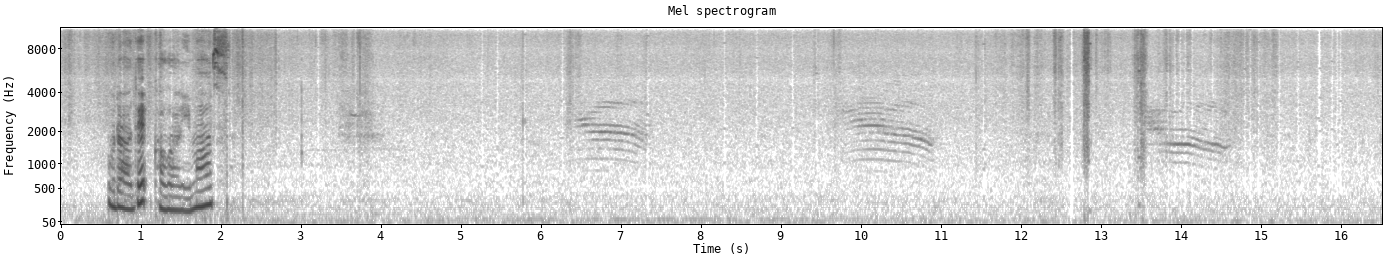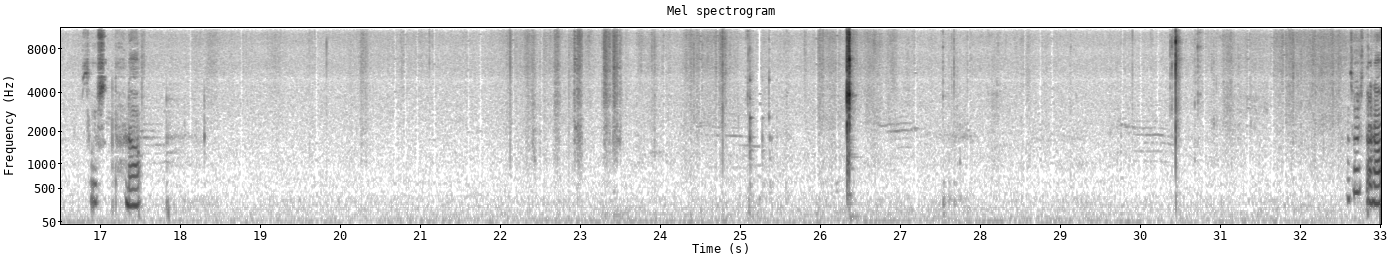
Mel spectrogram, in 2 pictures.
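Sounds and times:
scissors snipping yarn: 0:29.9 - 0:31.0.

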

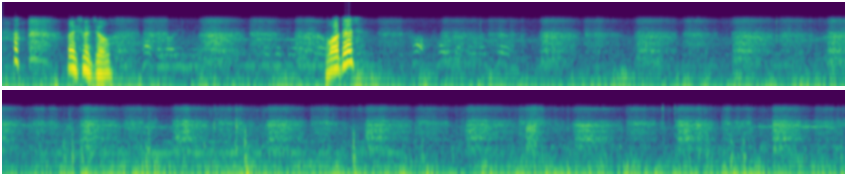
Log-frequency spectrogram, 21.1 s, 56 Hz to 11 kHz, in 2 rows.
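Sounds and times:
heavy rhythmic breathing: 0:00.0 - 0:21.0
steady low rumble: 0:00.0 - 0:21.0
bike clicks: 0:08.3 - 0:21.0.

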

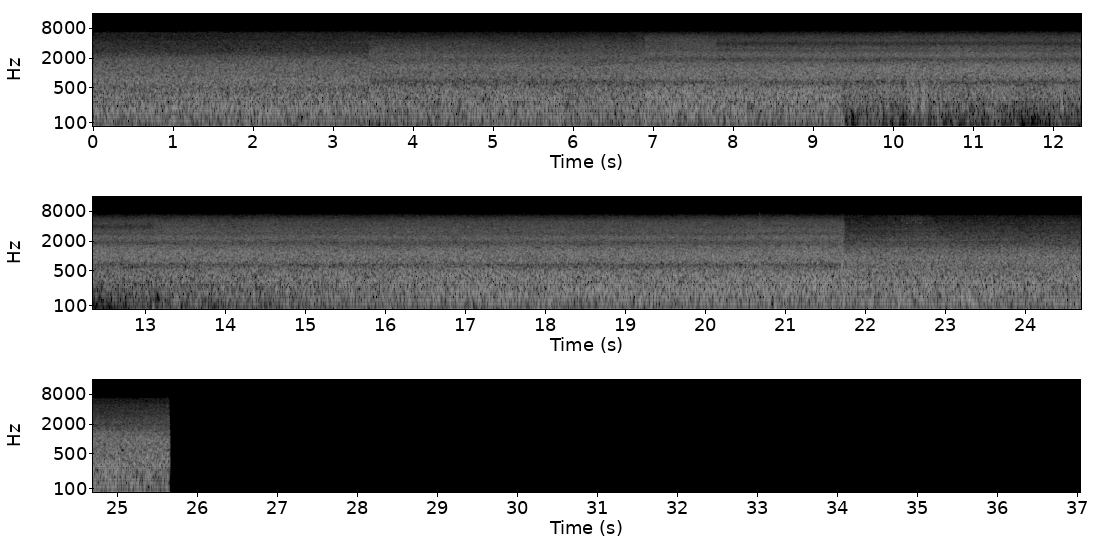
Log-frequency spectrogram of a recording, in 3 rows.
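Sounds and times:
ocean surf breaking: 0:00.0 - 0:25.6
wind buffeting microphone: 0:00.0 - 0:25.6.

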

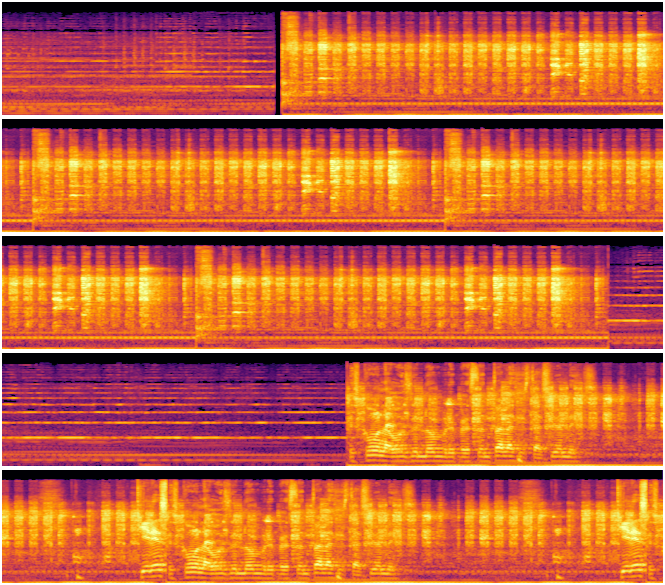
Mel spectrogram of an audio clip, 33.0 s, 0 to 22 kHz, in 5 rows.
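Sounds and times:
radio static and fragments: 0:02.8 - 0:19.3, 0:23.3 - 0:33.0
steady hum: 0:02.8 - 0:33.0.

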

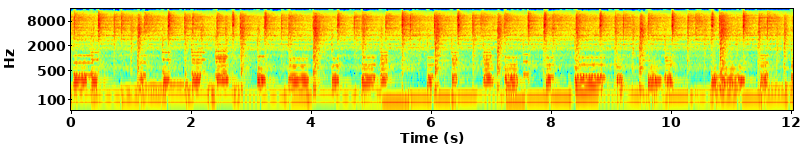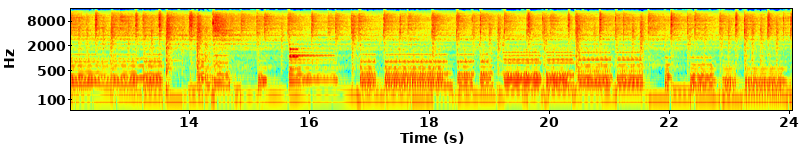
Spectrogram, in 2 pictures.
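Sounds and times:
drum and cymbal strokes: 0:00.0 - 0:24.0
organ bass line: 0:00.0 - 0:24.0
organ chords: 0:00.0 - 0:24.0.

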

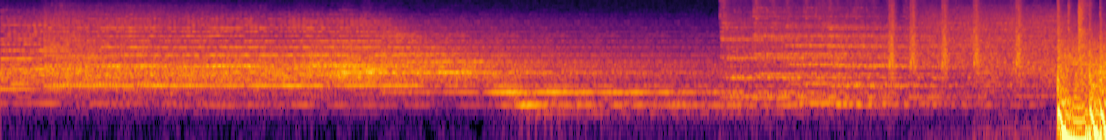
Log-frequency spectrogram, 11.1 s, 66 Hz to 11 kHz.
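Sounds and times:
sustained electronic synth chords: 0:00.0 - 0:11.0.

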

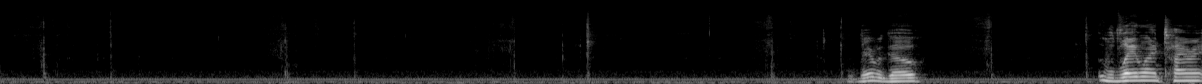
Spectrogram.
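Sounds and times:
cards sliding papery scrape: 0:00.0 - 0:01.6, 0:02.2 - 0:08.6, 0:09.5 - 0:11.0
steady low hum: 0:00.0 - 0:12.0.

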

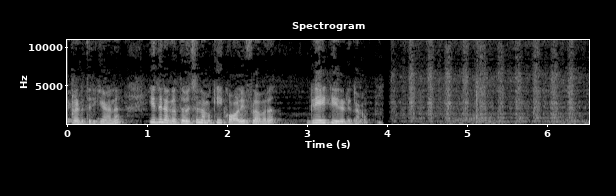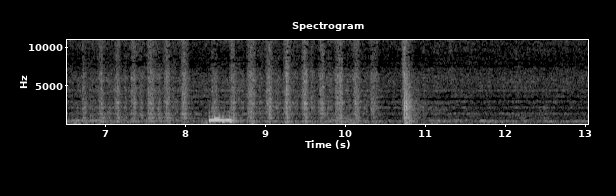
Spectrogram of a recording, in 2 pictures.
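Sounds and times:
cauliflower grated on metal grater: 0:04.0 - 0:11.0
brief hum: 0:08.3 - 0:08.6.

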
